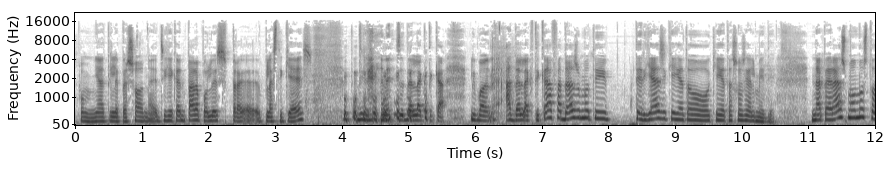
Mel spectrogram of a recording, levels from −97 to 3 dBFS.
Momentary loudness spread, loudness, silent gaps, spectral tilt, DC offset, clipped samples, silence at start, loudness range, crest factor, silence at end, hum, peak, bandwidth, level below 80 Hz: 8 LU; -25 LUFS; none; -5.5 dB/octave; under 0.1%; under 0.1%; 0 s; 2 LU; 18 dB; 0 s; none; -8 dBFS; 16.5 kHz; -46 dBFS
